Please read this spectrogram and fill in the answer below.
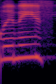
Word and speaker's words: Lyney: Ah, Mr. Lyney. I should say Lyney.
